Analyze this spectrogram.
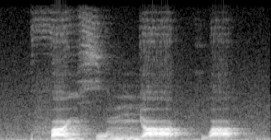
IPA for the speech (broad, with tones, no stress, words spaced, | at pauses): fa˨˦j fo˨˦nɲaː˨˩k̚hwa˨˩k̚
